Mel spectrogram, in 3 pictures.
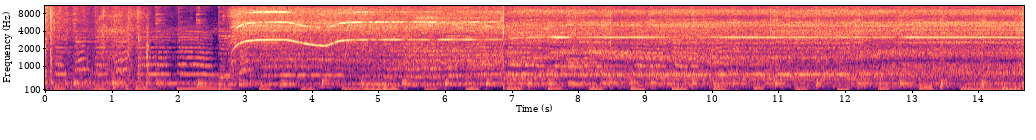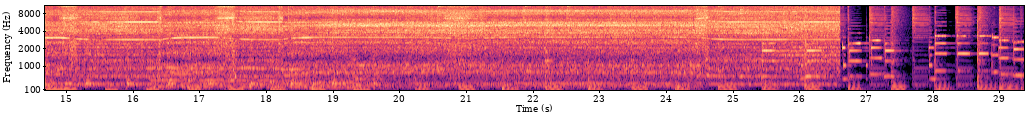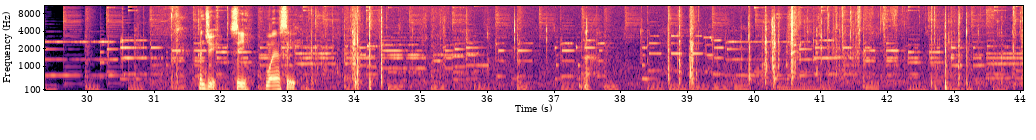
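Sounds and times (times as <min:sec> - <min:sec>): background music: 0:00.0 - 0:44.0
vacuum motor whining: 0:02.6 - 0:26.6, 0:38.4 - 0:44.0.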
